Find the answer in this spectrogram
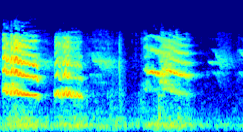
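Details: Baby parrots calling in quick harsh squawks, two close together then a third after a brief pause, over low background noise.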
